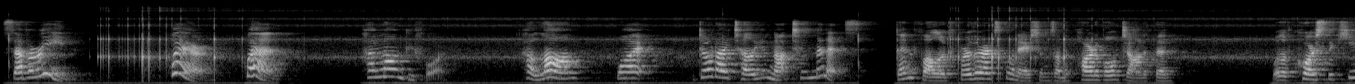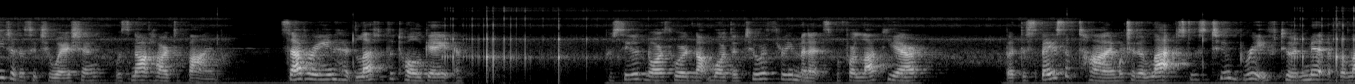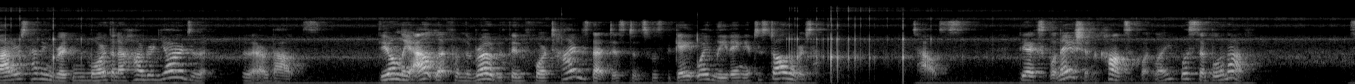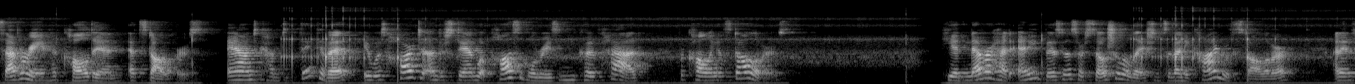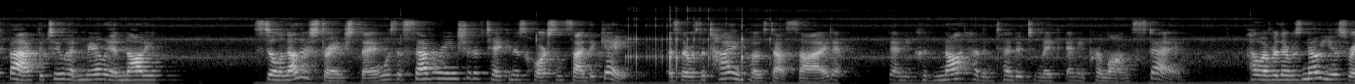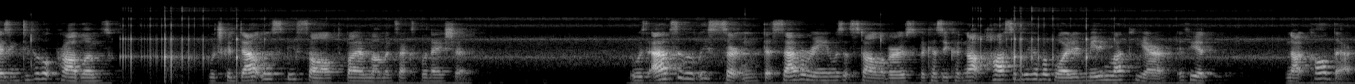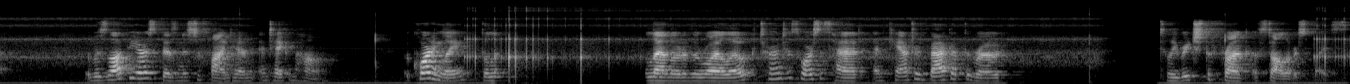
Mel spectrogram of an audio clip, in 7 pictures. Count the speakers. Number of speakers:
1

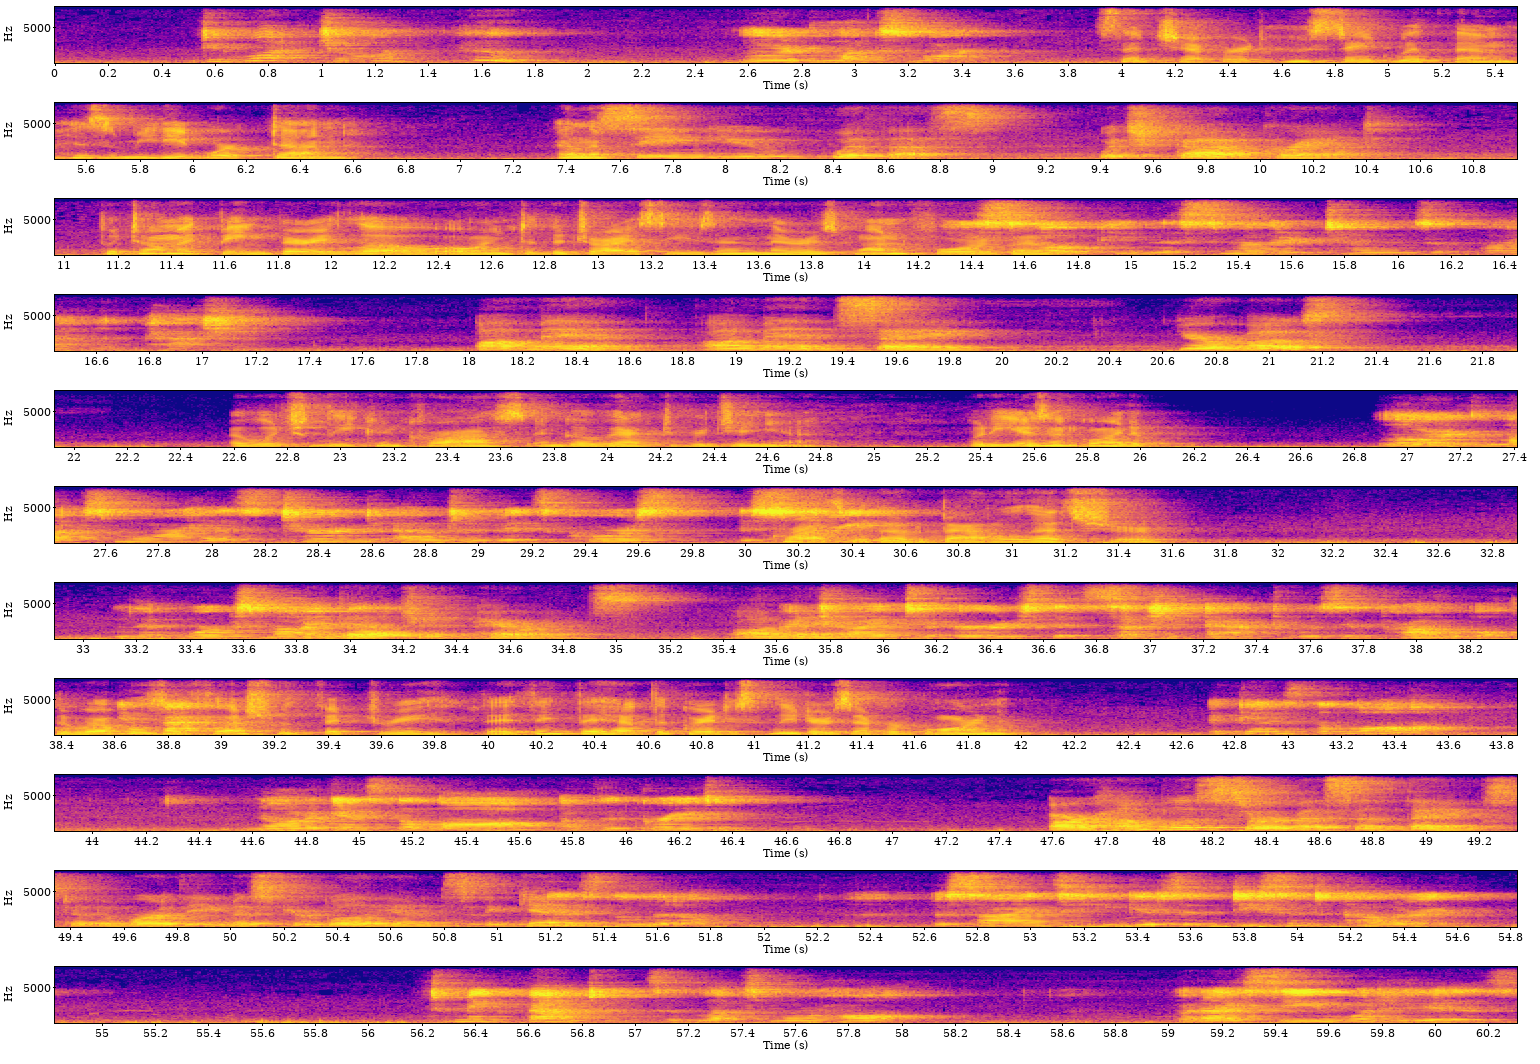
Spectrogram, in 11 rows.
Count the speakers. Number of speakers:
3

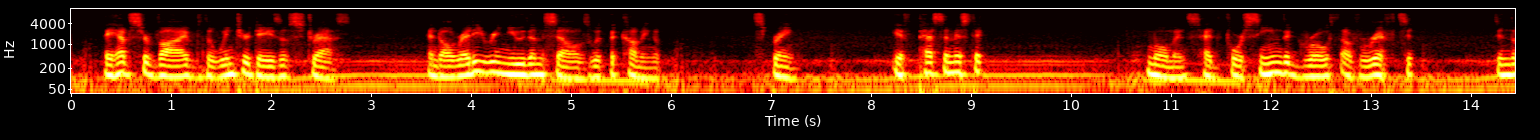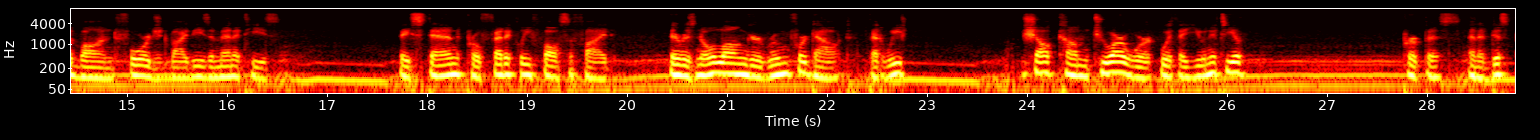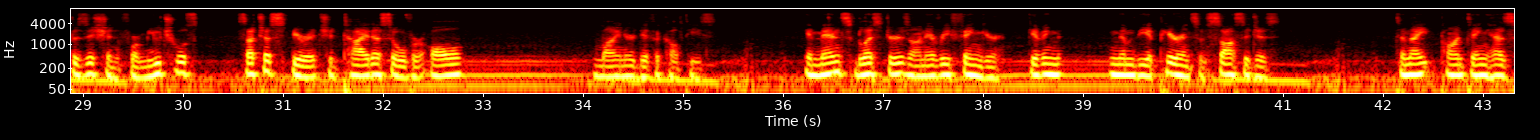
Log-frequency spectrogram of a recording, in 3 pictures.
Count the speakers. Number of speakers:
1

